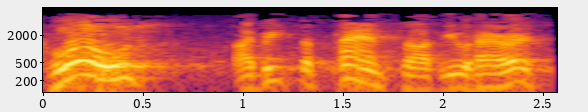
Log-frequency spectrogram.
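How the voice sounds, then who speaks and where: An actor playing a meek but insistent, stuffy gentleman in a golden-age radio comedy. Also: on the high side, lively intonation, a little slow. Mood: indignant. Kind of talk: 1940s-50s radio comedy acting. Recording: dull, very noisy vintage radio.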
